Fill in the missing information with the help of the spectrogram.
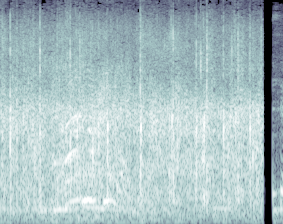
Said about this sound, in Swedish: Nu får ni öva upp lite värme här och röra er lite grann genom att klappa för dem.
